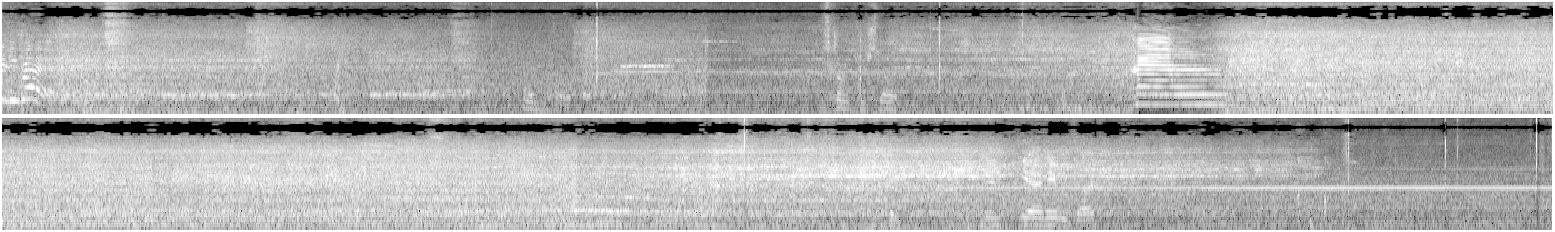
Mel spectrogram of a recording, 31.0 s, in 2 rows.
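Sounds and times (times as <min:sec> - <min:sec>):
train wheel-and-rail noise: 0:00.0 - 0:31.0
train horn blast: 0:11.3 - 0:12.4.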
